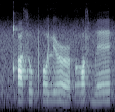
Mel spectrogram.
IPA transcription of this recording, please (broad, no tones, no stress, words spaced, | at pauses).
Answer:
qʰə˞supʰolʲə˞ | ɣɔsbe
